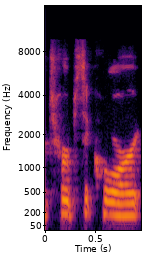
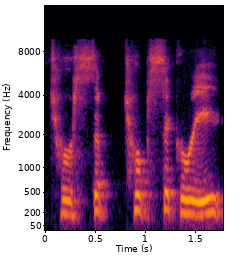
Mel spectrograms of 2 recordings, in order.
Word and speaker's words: Terpsichore: Um, I always called her TPSR. It is tip tickery is the proper pronunciation.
